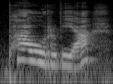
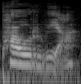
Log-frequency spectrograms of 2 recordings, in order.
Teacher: You see, the U which precedes the R is epenthetic. It is anticipated from the word which follows the R. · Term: U epenthesis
